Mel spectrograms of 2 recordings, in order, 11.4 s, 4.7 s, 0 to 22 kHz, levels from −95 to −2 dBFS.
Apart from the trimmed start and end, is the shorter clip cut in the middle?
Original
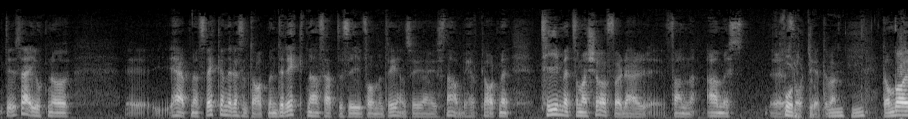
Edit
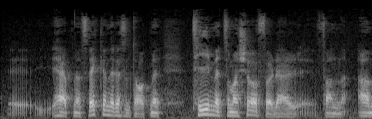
yes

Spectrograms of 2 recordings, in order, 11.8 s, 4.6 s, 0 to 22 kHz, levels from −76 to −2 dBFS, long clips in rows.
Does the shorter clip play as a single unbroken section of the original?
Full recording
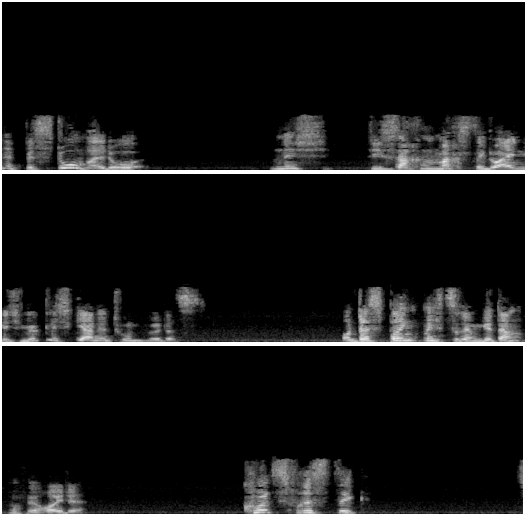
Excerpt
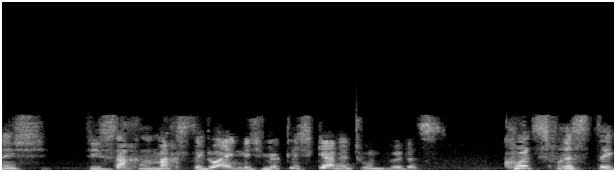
no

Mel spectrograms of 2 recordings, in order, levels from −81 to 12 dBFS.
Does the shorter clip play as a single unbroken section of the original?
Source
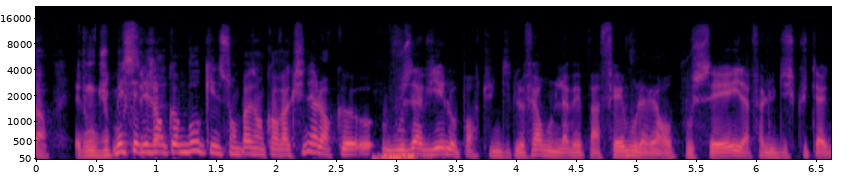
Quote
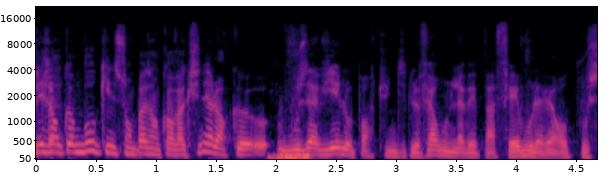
yes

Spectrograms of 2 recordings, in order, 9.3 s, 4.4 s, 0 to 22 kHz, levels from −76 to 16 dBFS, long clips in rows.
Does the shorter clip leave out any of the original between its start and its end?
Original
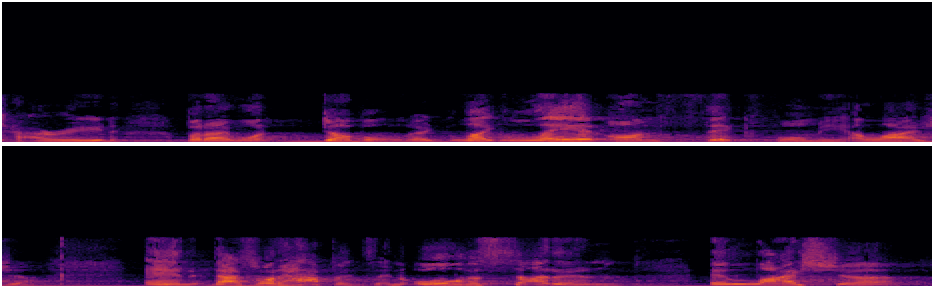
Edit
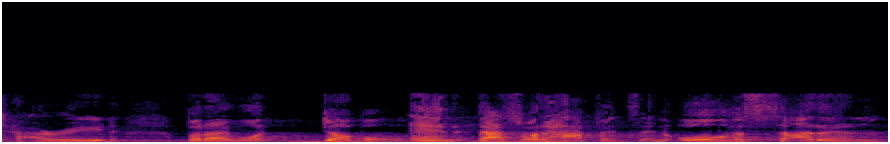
yes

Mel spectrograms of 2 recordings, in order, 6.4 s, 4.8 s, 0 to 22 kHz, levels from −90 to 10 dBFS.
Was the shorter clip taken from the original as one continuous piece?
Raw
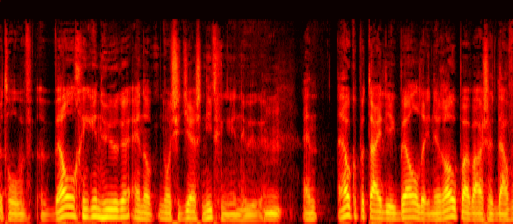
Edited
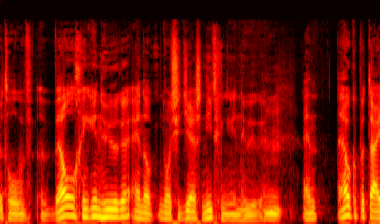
yes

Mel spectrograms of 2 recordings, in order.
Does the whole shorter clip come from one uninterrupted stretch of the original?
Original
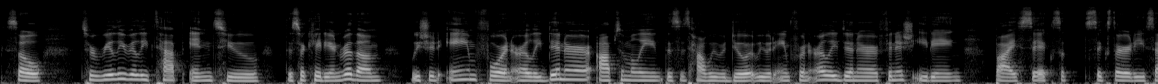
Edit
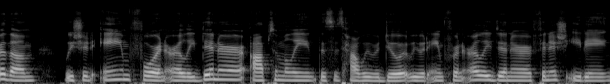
yes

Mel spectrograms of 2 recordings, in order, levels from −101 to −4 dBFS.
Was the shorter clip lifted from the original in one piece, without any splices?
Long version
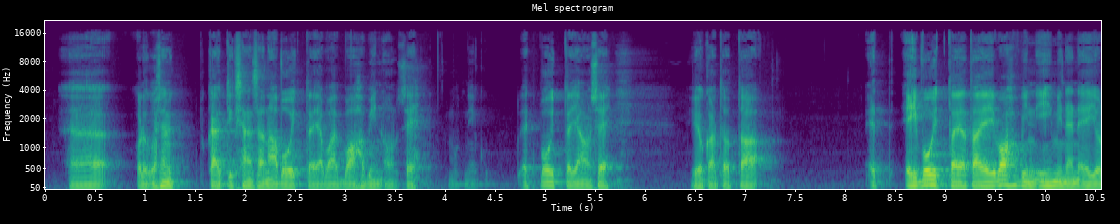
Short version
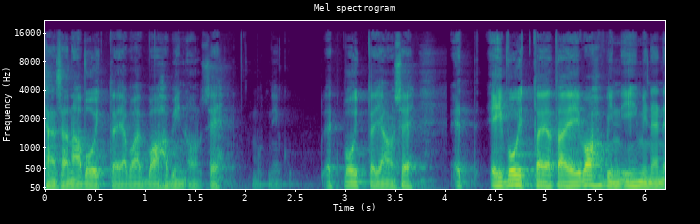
no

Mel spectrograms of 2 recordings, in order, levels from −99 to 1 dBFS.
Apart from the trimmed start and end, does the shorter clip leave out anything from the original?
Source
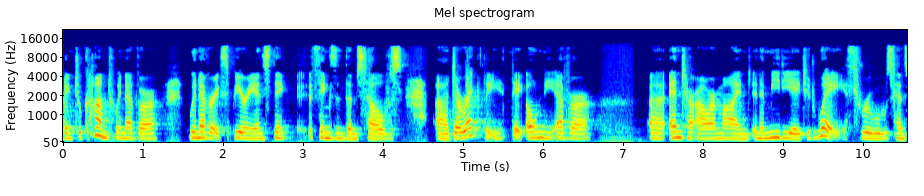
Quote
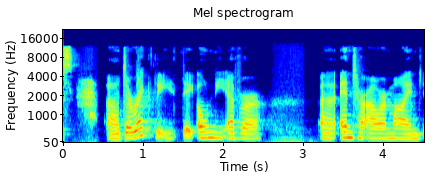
no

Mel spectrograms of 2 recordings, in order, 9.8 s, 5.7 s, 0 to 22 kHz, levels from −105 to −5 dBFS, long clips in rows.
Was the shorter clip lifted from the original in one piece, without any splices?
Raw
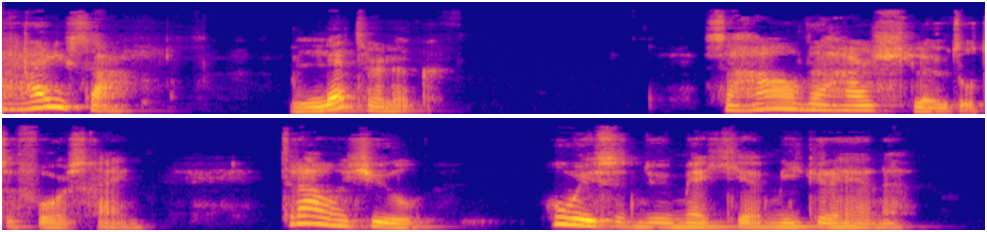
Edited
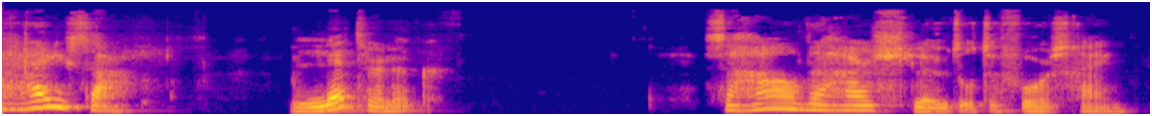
yes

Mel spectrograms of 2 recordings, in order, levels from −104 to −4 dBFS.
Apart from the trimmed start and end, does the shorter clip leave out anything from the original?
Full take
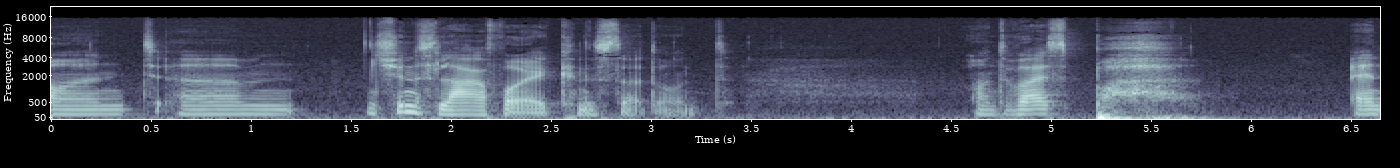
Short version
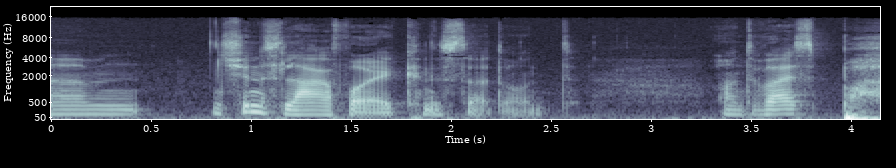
yes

